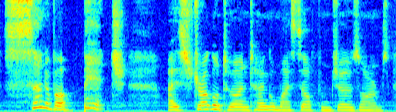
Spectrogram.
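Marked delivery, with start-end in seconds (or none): 0.0-1.2 high, slow angry shout. A narrator's reading. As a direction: yell it as you burst in. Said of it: "flew into the room shouting".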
